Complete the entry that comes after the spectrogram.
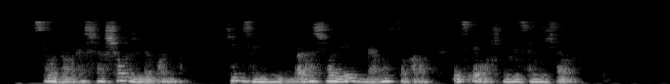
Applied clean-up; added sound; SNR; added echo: neural mask model DeepFilterNet 3.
